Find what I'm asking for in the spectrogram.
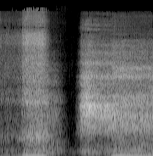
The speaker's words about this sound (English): I feel like we should all just take a deep breath. Do it together.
